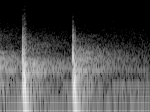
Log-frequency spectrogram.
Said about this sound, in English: And he climbed up the hill of Mount Zion. It was all shining beautiful before him there. And he tapped on the door.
